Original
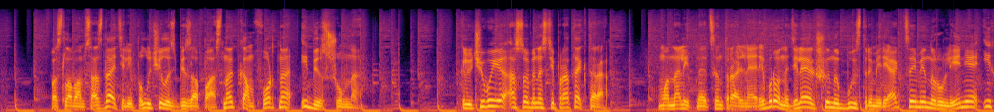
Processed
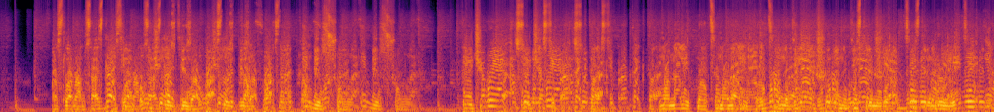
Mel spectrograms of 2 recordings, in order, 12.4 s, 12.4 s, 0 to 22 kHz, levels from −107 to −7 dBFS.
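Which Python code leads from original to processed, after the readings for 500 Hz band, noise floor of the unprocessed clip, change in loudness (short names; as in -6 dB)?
-2.5 dB, -44 dBFS, -1.5 dB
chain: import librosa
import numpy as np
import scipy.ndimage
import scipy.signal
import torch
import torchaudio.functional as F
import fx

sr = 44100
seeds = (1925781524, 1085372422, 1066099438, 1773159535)

p1 = fx.lower_of_two(x, sr, delay_ms=8.5)
p2 = fx.high_shelf(p1, sr, hz=6600.0, db=6.0)
y = p2 + fx.echo_single(p2, sr, ms=728, db=-3.5, dry=0)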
